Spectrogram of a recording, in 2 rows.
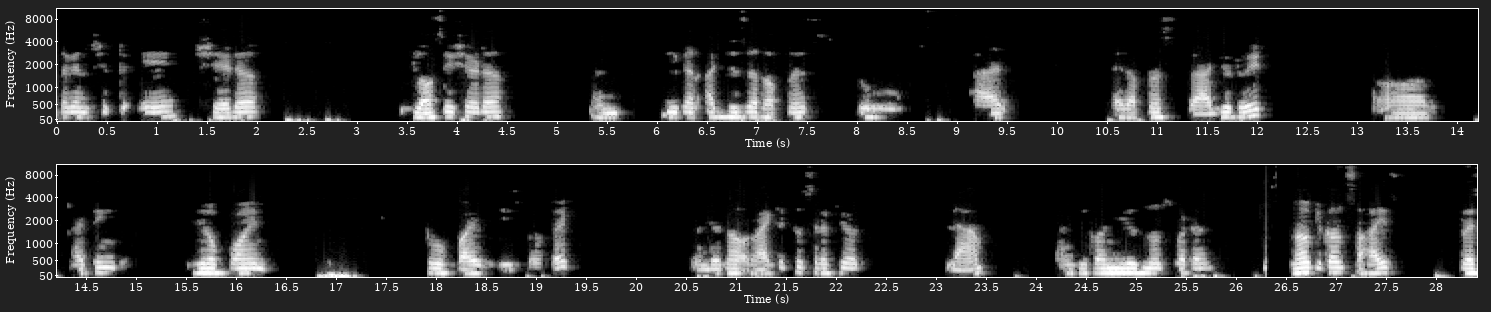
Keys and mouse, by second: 0.3 shift+a, 6.8 click, 16.4 BackSpace, 25.8 click, 26.2 ctrl+z, 26.9-28.4 drag.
